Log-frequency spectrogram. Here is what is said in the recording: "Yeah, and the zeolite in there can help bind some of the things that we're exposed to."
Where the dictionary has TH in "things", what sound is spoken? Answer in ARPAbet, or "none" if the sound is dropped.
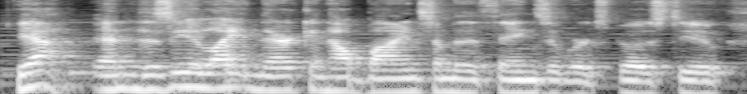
TH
